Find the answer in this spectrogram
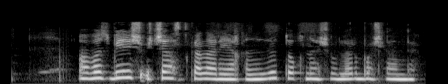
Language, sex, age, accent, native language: Uzbek, female, 18-24, Samarqand, Uzbek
